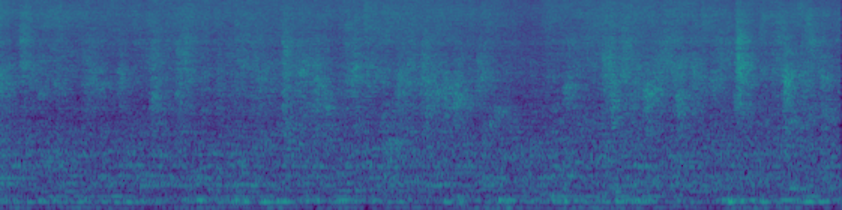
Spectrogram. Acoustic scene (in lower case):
restroom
